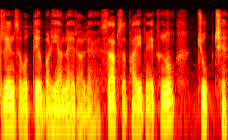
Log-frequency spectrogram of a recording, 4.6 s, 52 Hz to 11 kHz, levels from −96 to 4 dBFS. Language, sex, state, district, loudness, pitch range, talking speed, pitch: Maithili, male, Bihar, Saharsa, -20 LUFS, 85-95 Hz, 160 wpm, 90 Hz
